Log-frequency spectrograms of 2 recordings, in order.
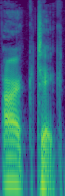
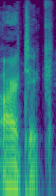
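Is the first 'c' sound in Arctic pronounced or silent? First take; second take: pronounced; silent. First: The first c sound is clearly pronounced. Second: The first c sound is left out. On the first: The speaker calls it right. "It's Arctic" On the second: The speaker calls it wrong. "not Arctic. ... It's a silent sea"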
